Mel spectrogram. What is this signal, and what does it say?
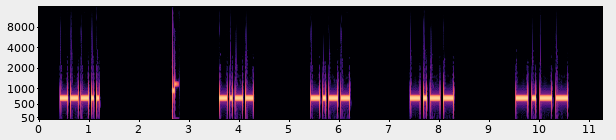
Morse code, heard as a keyed tone, about 20 wpm, spaced as for 6 wpm, 700 Hz. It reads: 8 YYYY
